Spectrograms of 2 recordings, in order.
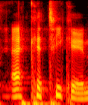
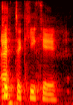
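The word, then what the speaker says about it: Ekitiké: Ekitike aside, a more detailed look at the attacking alternatives. – Ekitike. You did this last week. – What did I say? Ekitike. Ekitike. – Yeah. It's Ekitike, not Ekitike.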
